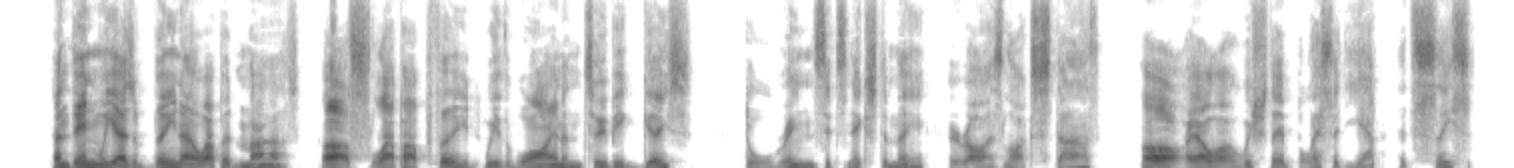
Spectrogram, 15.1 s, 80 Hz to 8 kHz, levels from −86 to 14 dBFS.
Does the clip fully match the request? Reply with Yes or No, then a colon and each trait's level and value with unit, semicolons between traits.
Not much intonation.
No: average, 5.0 semitones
